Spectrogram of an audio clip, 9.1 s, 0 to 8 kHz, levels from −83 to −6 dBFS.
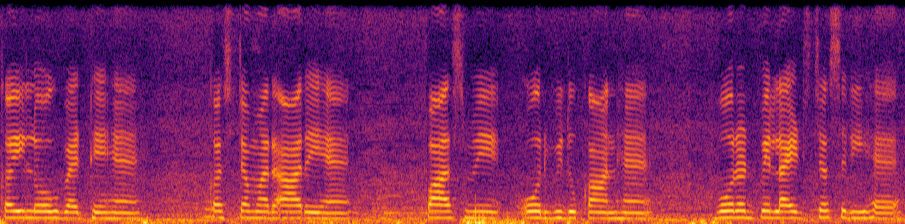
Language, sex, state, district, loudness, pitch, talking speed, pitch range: Hindi, female, Haryana, Rohtak, -17 LUFS, 225 Hz, 135 wpm, 215-235 Hz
